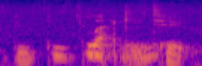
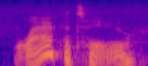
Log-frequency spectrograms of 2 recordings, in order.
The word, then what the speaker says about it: Lakitu: Lackey 2. Lakitu. I remember when everyone was like super surprised that that's how you pronounced his name.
